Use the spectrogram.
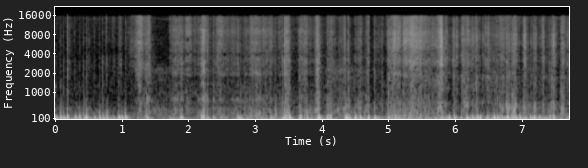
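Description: An empty, hollow brown cardboard tube is held over the mic and tapped and scratched with fingertips and short nails. The result is a run of dull, deep, hollow thumps mixed with dry, bright scratching and rustling bursts, with very little ring after each tap.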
